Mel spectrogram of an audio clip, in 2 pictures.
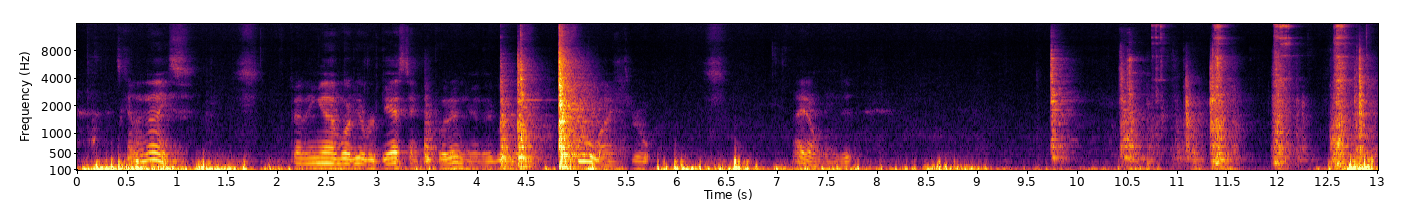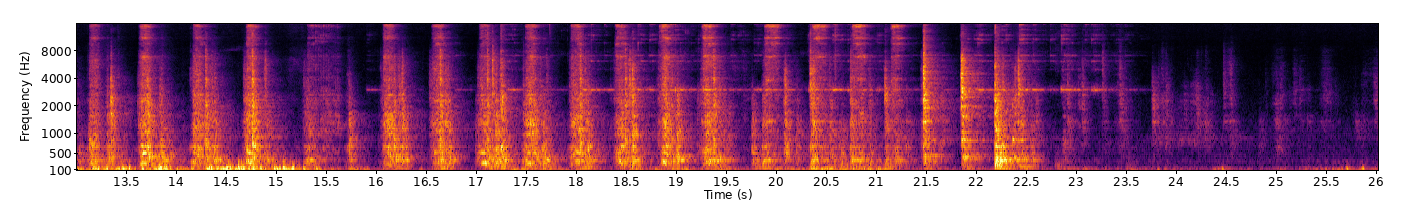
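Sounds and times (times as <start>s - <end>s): tools clicking and knocking on metal: 4.2s - 5.2s, 9.7s - 24.0s.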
